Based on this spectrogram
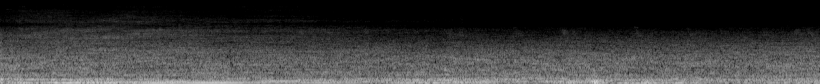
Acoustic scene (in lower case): residential area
